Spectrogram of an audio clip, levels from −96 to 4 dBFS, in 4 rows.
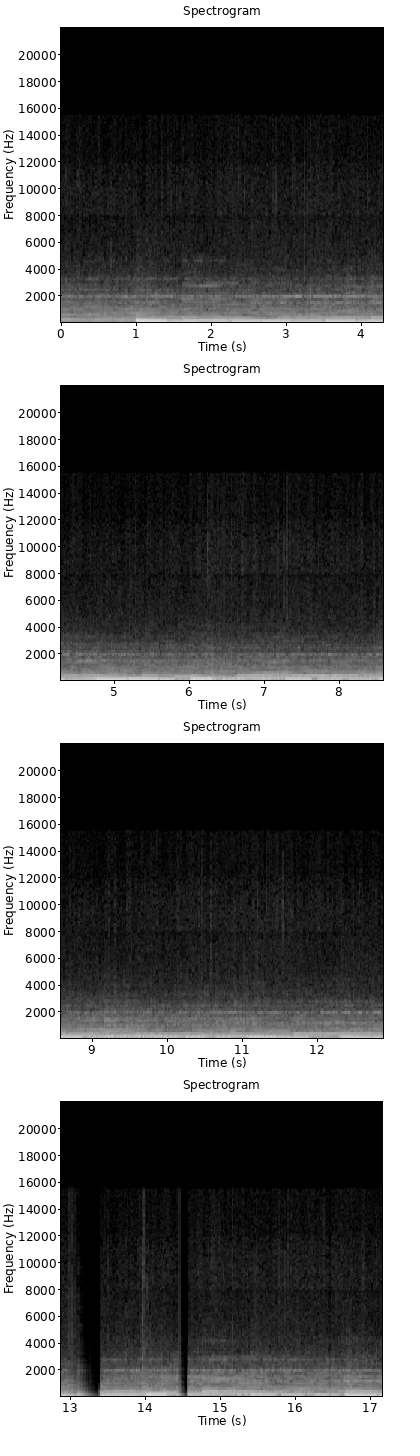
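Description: The sound halts three times in quick succession, with the last sound held on as a fading buzz or hiss: from 12.98 to 13.12 s, from 13.12 to 13.42 s (which ends in a near-silent dip of about 10 ms), and from 14.44 to 14.59 s. These are call audio freezes, likely caused by packets held up in transit that drained the jitter buffer. Each time, the audio resumes exactly where it stopped, so nothing is lost, but about 0.12 s, 0.28 s and 0.13 s of delay are added. At 16.45 to 16.49 s, a sound is briefly stretched with a slight buzz or dip for about 27 ms. This is a short stall from a late packet: the receiver held the last sound until the overdue packet arrived, then carried on with nothing missing.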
